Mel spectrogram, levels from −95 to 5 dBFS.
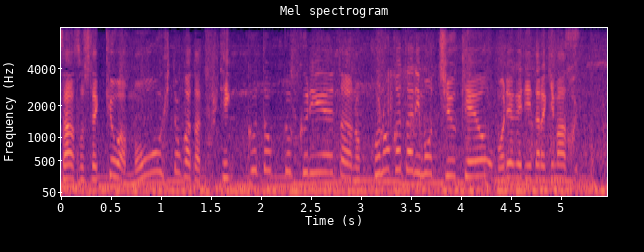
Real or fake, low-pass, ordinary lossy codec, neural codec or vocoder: real; none; none; none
